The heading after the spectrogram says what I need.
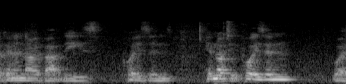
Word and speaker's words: Poison: coming in but the poisons have a kind of special place for me I recently smelled the tundra poison the green one or paisans as it's pronounced in French and again I was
